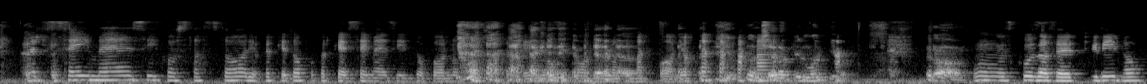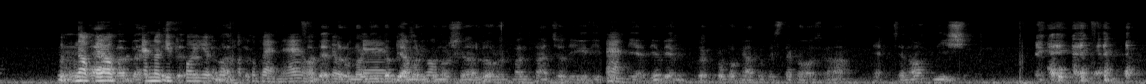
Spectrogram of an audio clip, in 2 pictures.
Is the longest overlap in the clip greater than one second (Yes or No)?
Yes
